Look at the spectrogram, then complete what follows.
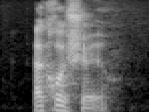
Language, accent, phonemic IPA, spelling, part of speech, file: French, France, /a.kʁɔ.ʃœʁ/, accrocheur, adjective / noun, LL-Q150 (fra)-accrocheur.wav
- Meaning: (adjective) 1. catchy 2. attention-grabbing; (noun) a worker who loads full tubs into the cage at the pit bottom; onsetter, pit-bottomer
